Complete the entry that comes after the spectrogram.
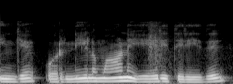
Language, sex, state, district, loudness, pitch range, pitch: Tamil, male, Tamil Nadu, Nilgiris, -12 LUFS, 125-145 Hz, 135 Hz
